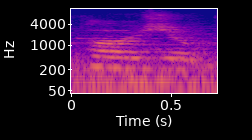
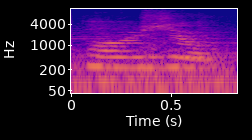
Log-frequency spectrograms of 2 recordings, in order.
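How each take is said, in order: Both takes have the same delivery.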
